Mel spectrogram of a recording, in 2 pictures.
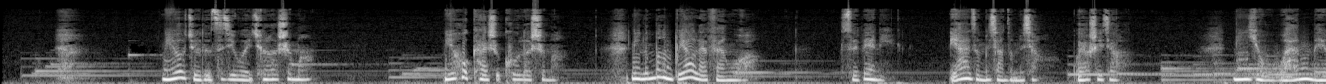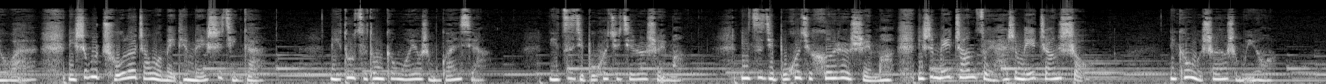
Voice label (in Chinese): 念白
